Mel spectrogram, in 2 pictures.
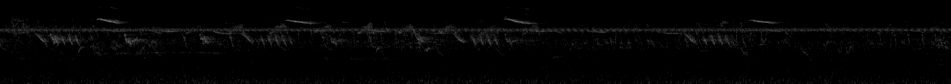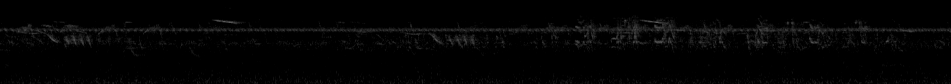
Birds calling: Southern Black-Flycatcher (Melaenornis pammelaina)

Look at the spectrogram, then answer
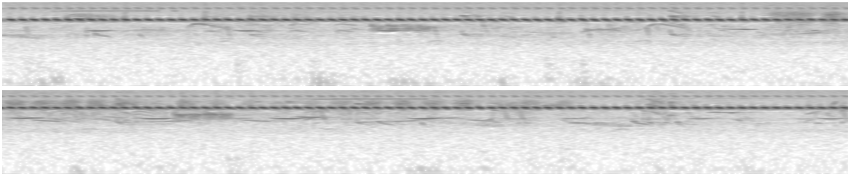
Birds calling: Rattling Cisticola (Cisticola chiniana)

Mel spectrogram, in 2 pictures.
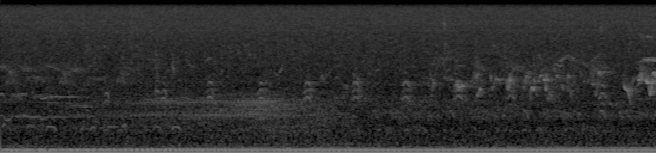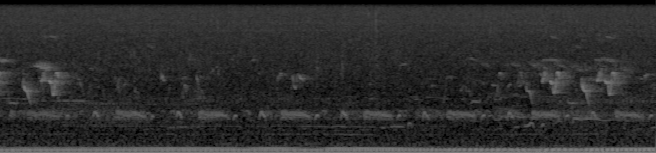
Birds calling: White-browed Robin-Chat (Cossypha heuglini), Common Bulbul (Pycnonotus barbatus)

